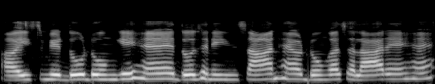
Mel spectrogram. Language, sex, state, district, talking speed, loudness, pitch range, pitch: Hindi, female, Chhattisgarh, Rajnandgaon, 205 wpm, -14 LUFS, 225-250 Hz, 230 Hz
